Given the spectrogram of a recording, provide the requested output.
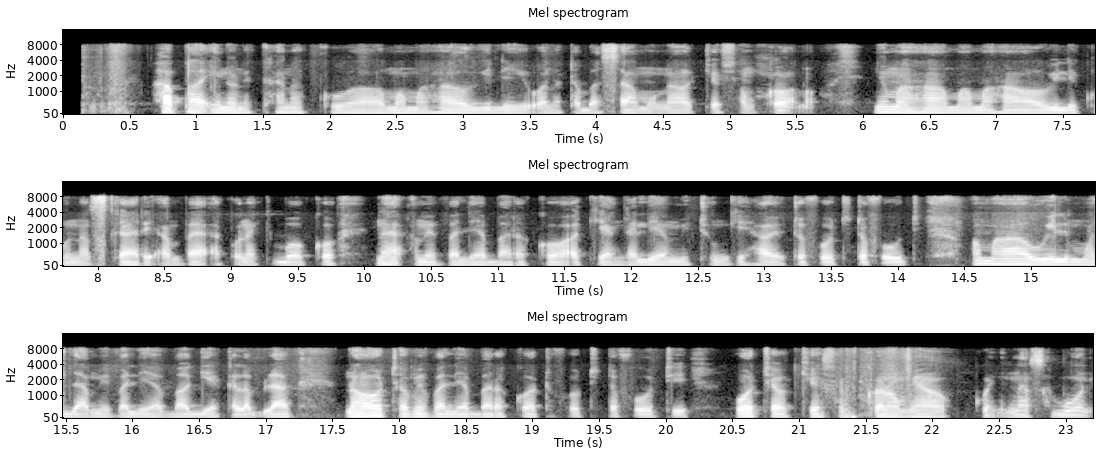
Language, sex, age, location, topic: Swahili, male, 25-35, Wajir, health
